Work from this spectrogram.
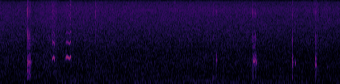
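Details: Juvenile grey-headed flying fox in care, unable to be released due to injuries, squeaking while being petted, tickled and scratched; short thin squeaks come singly and in pairs at irregular intervals over a quiet indoor background.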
